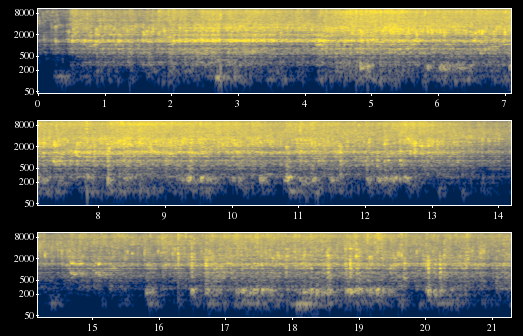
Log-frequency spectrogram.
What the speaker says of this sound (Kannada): ನಾನು ಬೇಯಿಸಿ ಕಟ್ ಮಾಡಿ ಇಟ್ಕೊಂಡಿರೋ ಮೊಟ್ಟೆನ ಎಣ್ಣೆಲಿ ಹಾಕಿ ಸ್ವಲ್ಪ ಹೊತ್ತು ಫ್ರೈ ಮಾಡ್ಕೊತೀನಿ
